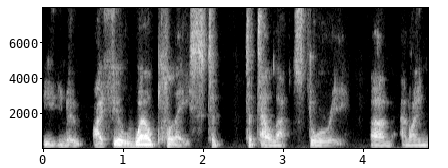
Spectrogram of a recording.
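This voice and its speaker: A man's fairly low voice in a British accent, fairly slow in pace with ordinary pitch variation, on a very clean recording with a silent background. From Britain. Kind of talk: interview. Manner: hesitant, with frequent repetitions.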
